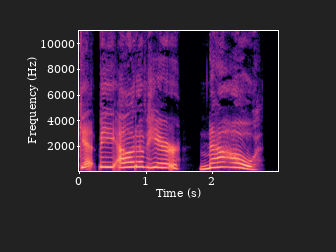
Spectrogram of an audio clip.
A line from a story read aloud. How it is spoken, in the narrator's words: cried out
